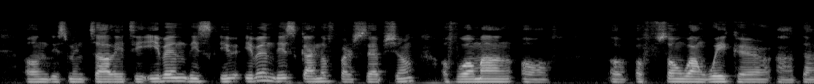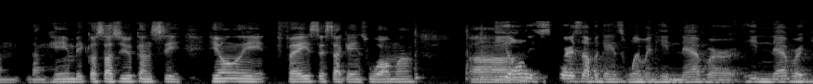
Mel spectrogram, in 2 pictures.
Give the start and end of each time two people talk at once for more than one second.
none

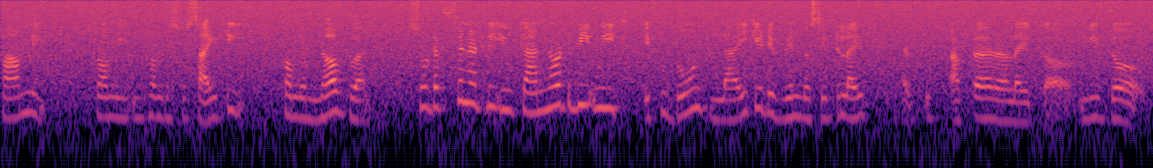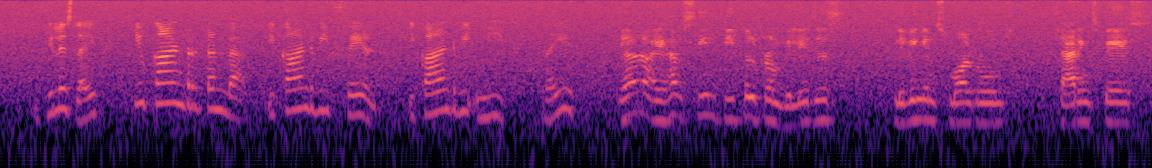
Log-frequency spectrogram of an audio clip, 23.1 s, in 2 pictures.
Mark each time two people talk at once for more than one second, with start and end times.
none

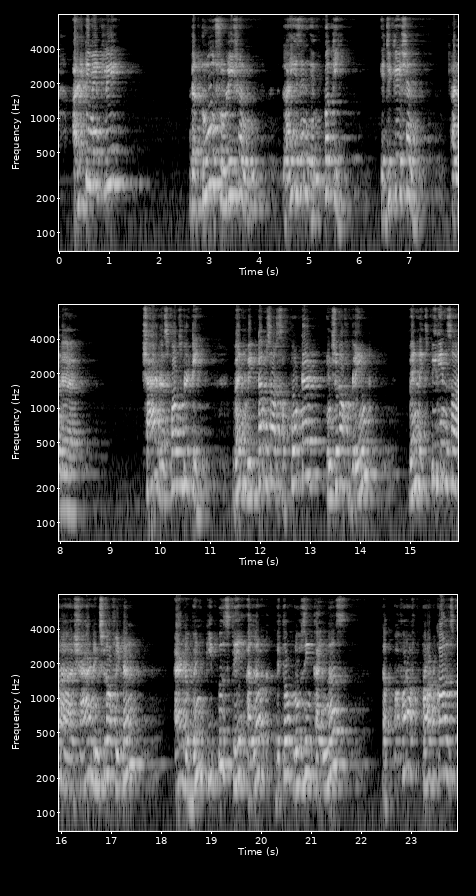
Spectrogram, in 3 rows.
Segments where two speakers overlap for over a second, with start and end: none

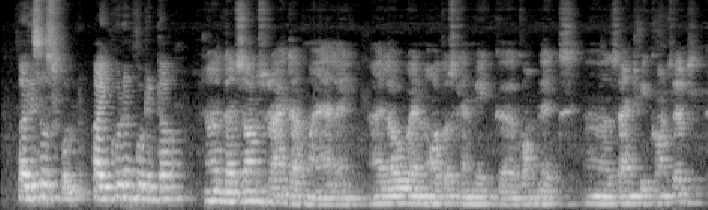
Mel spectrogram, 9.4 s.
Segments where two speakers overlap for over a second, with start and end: none

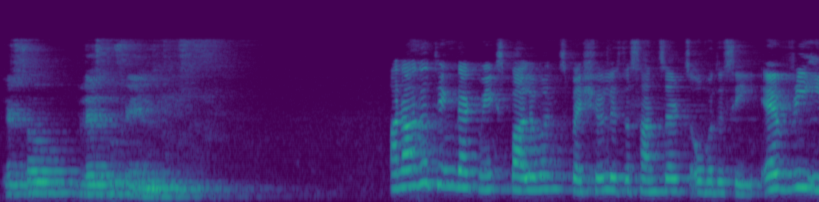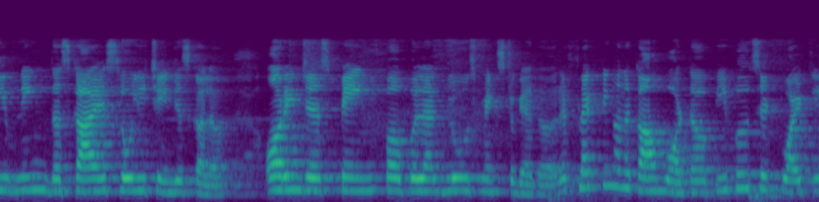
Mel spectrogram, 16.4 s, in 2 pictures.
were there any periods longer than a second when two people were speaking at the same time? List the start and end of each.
none

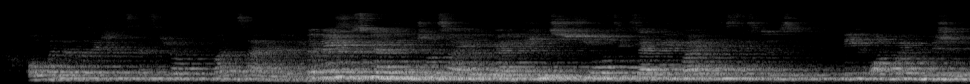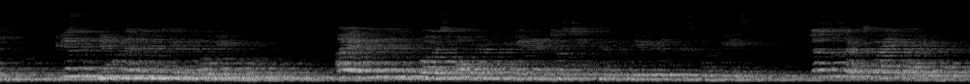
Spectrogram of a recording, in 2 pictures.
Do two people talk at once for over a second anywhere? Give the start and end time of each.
none

